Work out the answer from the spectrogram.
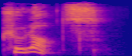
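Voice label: "culottes", British English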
